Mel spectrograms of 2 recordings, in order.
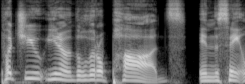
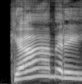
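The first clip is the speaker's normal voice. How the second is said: Mark Normand cadence; 6 semitones higher than usual. Retold or imitated. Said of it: "he'll go".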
